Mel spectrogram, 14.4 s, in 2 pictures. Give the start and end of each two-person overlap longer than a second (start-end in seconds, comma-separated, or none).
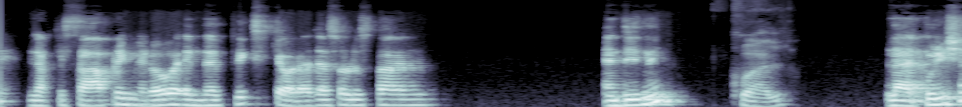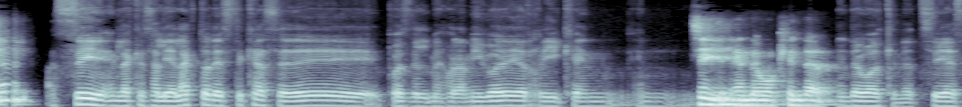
none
